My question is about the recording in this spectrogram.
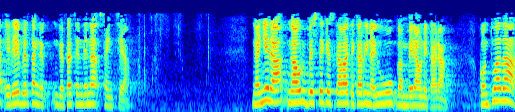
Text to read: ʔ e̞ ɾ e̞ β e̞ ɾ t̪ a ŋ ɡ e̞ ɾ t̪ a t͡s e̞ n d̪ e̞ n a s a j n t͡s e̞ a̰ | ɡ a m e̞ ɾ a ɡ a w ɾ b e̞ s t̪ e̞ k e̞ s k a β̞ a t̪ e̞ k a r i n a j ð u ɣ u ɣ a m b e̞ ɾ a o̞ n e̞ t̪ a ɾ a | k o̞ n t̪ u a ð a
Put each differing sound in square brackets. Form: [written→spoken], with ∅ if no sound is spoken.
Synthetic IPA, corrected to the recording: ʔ e̞ ɾ e̞ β e̞ ɾ t̪ a ŋ ɡ e̞ ɾ t̪ a t͡s e̞ n d̪ e̞ n a s a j n t͡s e̞ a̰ | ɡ a [m→ɲ] e̞ ɾ a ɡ a w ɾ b e̞ s t̪ e̞ k e̞ s k a β̞ a t̪ e̞ k a r i n a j ð u ɣ u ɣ a m b e̞ ɾ a o̞ n e̞ t̪ a ɾ a | k o̞ n t̪ u a ð a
